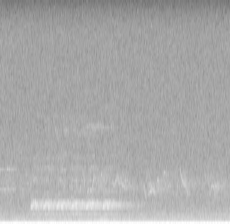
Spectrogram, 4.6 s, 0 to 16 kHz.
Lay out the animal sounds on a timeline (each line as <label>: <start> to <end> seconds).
Black-throated Green Warbler (Setophaga virens): 0.0 to 0.5 seconds
Red-eyed Vireo (Vireo olivaceus): 0.0 to 4.6 seconds
Scarlet Tanager (Piranga olivacea): 0.4 to 4.5 seconds
American Crow (Corvus brachyrhynchos): 0.5 to 3.3 seconds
